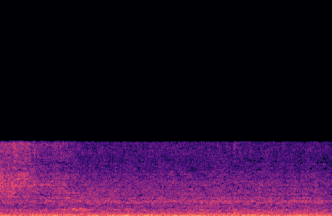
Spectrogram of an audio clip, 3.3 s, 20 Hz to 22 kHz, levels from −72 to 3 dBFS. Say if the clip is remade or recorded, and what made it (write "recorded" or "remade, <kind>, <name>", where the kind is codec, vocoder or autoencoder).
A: recorded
